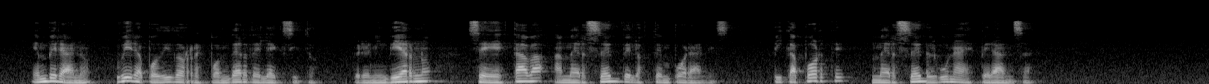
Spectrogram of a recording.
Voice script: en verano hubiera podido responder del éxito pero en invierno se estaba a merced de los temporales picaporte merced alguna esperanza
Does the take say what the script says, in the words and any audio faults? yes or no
yes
